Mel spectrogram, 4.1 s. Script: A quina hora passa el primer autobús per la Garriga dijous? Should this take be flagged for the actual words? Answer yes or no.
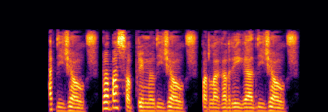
yes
